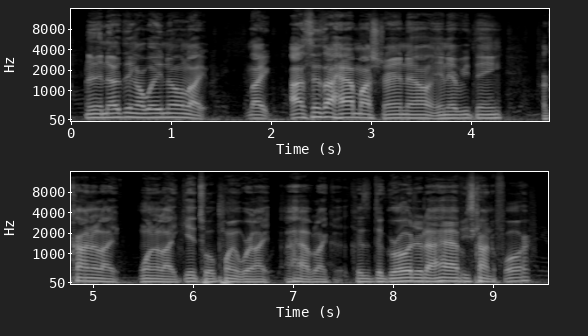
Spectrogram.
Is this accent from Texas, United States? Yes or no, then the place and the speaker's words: no; Los Angeles, California, United States; being young, growing up in Watts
